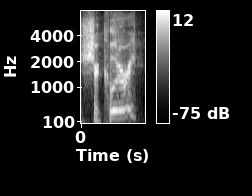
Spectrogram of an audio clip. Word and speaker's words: charcuterie: Charcuterie? – Yeah.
